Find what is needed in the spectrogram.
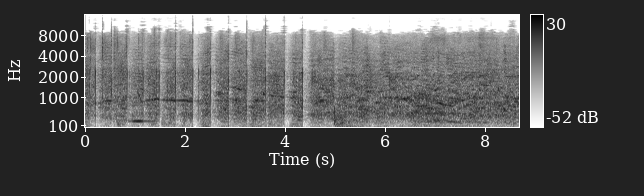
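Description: A gym hall full of schoolchildren cheering and shouting, with a burst of sharp claps over the first four seconds or so, then settling into loud, many-voiced chatter.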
